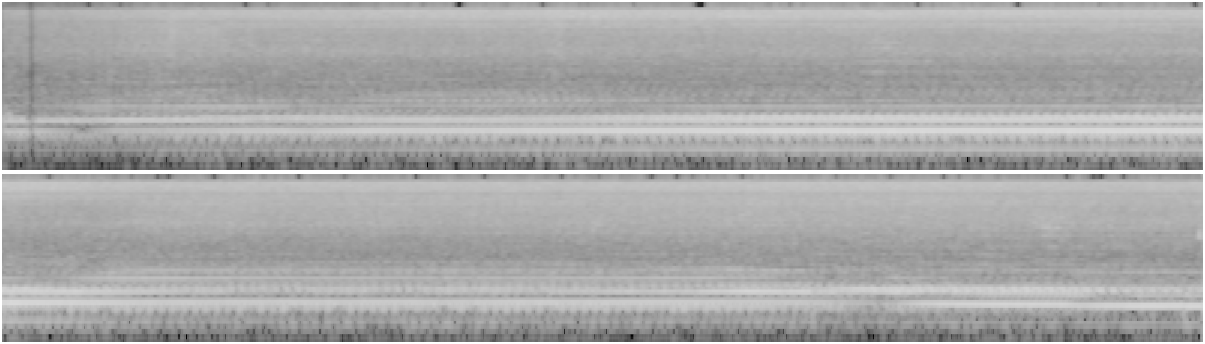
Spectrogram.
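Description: A car engine hums loudly and steadily, rising slightly in pitch midway as it revs, then settling back to a steady drone.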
